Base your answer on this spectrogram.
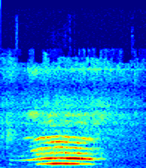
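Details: Milky, a male Ragdoll cat kept indoors, said to get angry at his hay-fever-sufferer owner's constant sneezing: one clear, tonal meow about half a second long, steady then gently falling, in a quiet room.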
